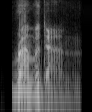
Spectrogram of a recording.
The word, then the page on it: Ramadan: British English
